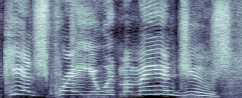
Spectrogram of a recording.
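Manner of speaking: hammed-up hillbilly spat; bickering hillbillies. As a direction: snap at your spouse.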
